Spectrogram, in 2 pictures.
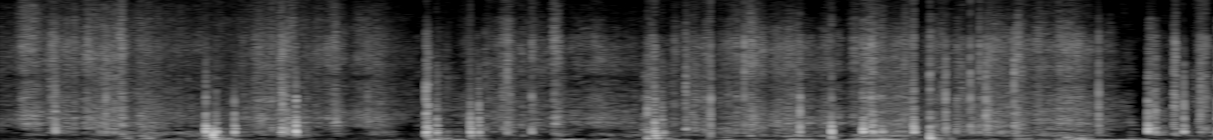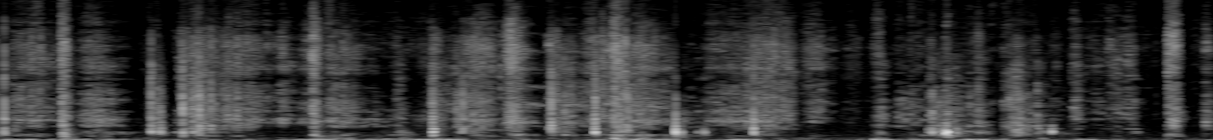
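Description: Clumps of packed sand crunch and break apart.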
